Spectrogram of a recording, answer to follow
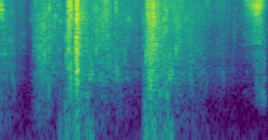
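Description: Two short squelches of mud, a little over half a second apart: a cartoon sound effect of a body shifting and rising in a muddy puddle.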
